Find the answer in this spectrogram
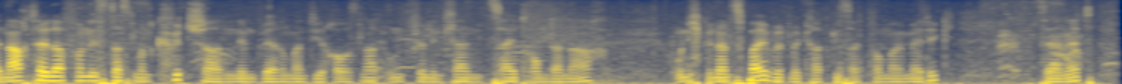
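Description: Music plays in the background as a man talks at a very fast pace. His intonation stays fairly even. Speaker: gaming video creator. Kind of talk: let's play commentary. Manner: casual, frequent filler sounds.

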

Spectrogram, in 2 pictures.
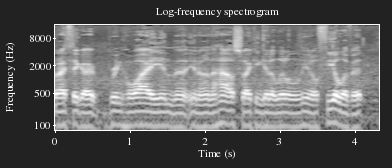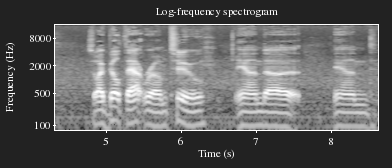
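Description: A man with an American accent speaks at a moderate pace. There is light background noise. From Chicago, US Midwest. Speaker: homeowner of the filming location; interviewee. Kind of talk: interview. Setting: in his house. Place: open country.

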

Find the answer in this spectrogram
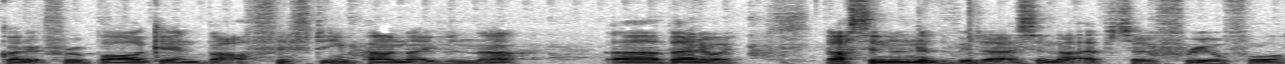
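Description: Light background noise sits under a man talking at a fairly quick pace in a monotone with flat intonation. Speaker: clothing haul vlogger. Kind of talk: casual vlog chat. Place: home room.

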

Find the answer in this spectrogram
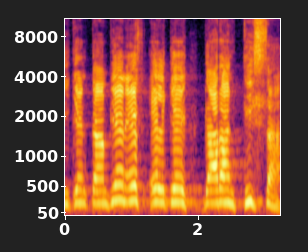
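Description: A man speaks in a high, bright, sharp voice. He raises and projects it. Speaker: preacher. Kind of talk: sermon. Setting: church. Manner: earnest, preaching cadence. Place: church. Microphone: podium.

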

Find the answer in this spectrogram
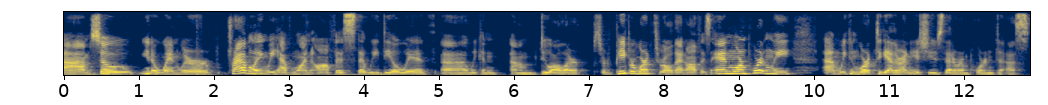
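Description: A woman with a Canadian accent talks at a moderate pace with lively intonation and hardly any pauses over a quiet background. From Canada. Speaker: folk musician. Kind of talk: panel discussion. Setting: video call. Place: home room.

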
